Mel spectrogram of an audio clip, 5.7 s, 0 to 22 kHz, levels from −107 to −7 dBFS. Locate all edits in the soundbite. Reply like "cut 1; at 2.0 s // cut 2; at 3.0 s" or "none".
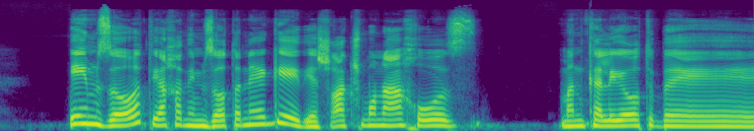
none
